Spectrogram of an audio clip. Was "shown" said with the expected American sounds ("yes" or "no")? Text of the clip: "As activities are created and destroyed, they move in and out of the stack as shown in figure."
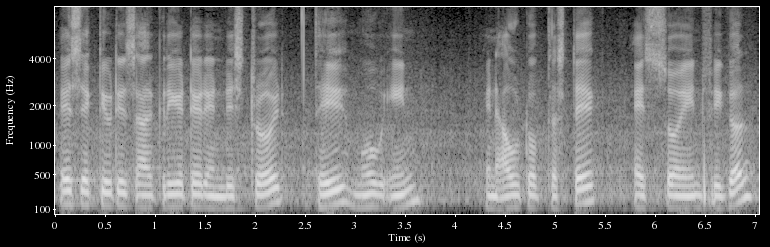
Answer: no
